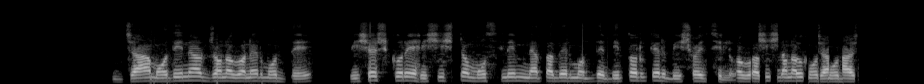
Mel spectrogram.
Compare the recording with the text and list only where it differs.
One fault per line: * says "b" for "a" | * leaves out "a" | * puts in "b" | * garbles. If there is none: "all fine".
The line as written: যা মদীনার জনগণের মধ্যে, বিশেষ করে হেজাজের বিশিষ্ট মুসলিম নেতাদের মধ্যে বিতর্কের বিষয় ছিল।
* leaves out "হেজাজের"
* garbles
